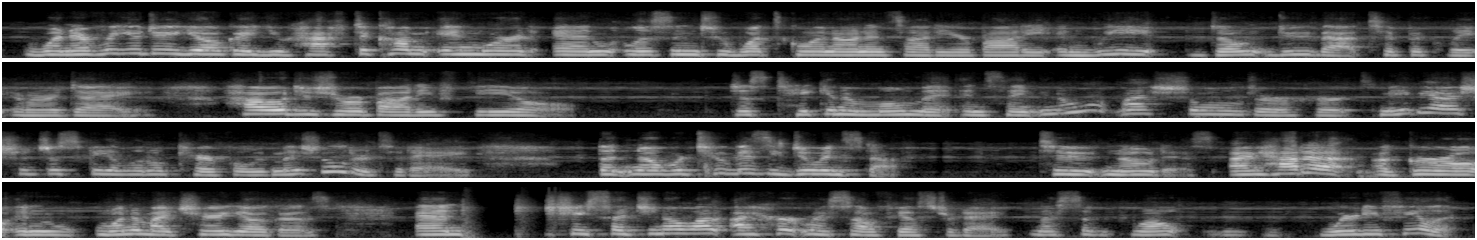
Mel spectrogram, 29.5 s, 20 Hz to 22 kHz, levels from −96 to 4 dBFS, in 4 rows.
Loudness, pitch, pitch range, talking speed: -28 LUFS, 210 Hz, 195-240 Hz, 195 wpm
